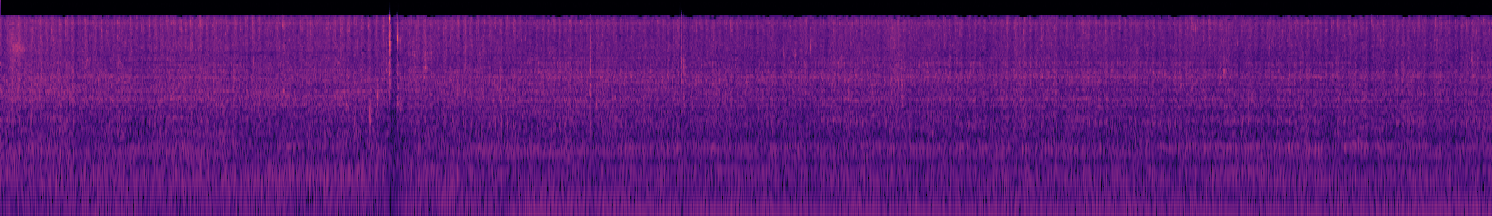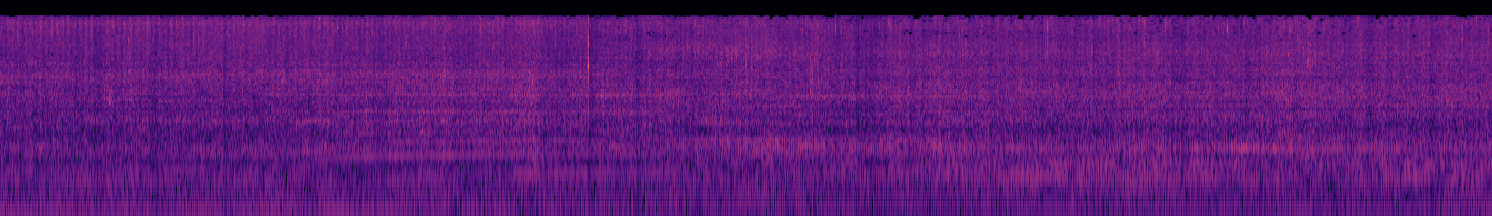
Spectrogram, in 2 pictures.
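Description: Small boat's outboard motor running steadily under way, its pitch rising a little about five seconds in and again at about eighteen seconds.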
